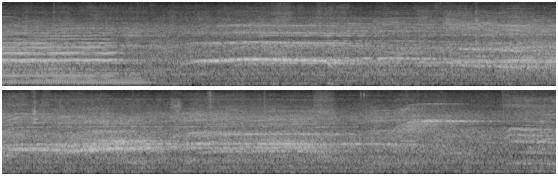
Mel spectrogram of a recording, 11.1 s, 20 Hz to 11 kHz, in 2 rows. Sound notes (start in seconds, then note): 2.5 people chattering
